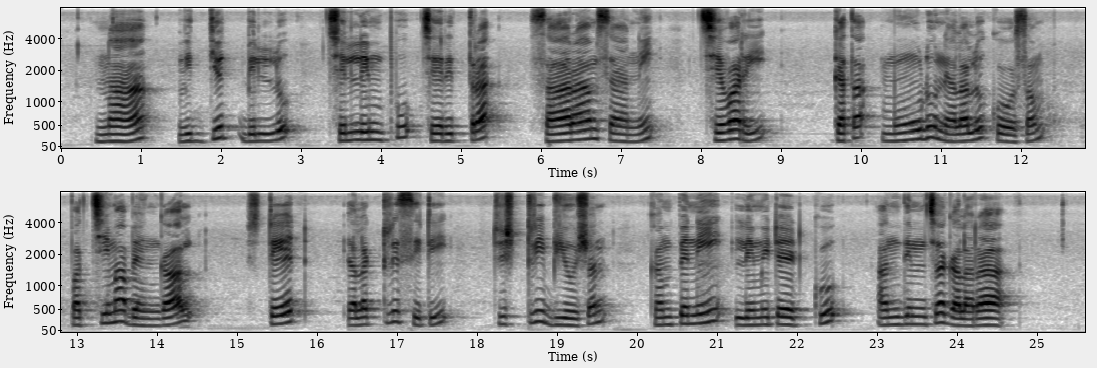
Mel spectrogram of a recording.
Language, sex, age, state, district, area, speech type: Telugu, male, 30-45, Andhra Pradesh, Nellore, rural, read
